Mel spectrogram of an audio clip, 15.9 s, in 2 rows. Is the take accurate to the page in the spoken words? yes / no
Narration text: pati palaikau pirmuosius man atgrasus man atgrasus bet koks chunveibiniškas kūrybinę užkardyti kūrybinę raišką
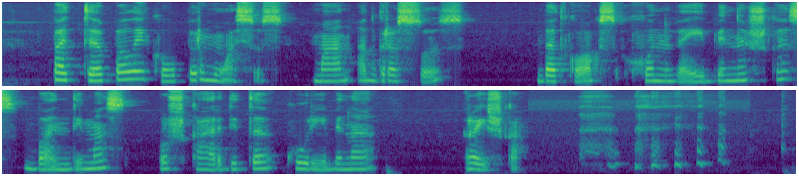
no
